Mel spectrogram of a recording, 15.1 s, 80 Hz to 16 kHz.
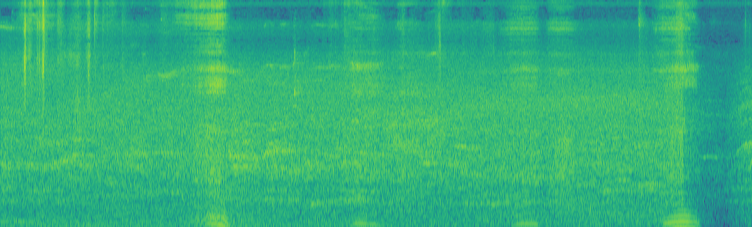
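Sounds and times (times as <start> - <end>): person snoring: 3.8 - 4.6, 6.9 - 7.7, 10.1 - 11.2, 13.1 - 14.0.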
